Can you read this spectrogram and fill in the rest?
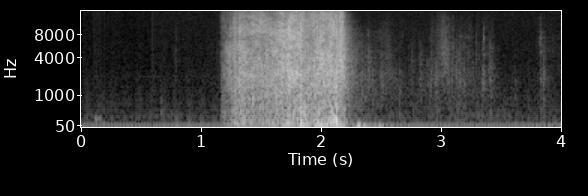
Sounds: tearing

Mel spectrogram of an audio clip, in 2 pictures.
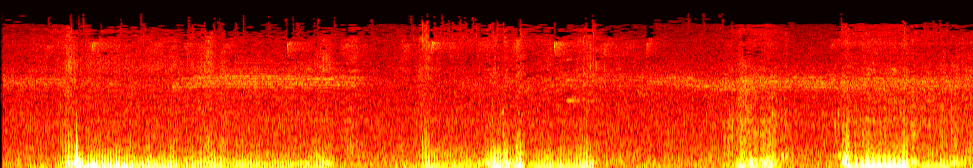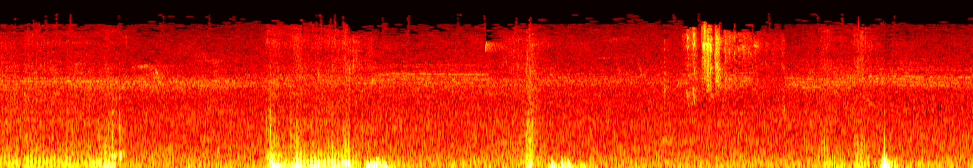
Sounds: wild animals
bird
animal
bird call

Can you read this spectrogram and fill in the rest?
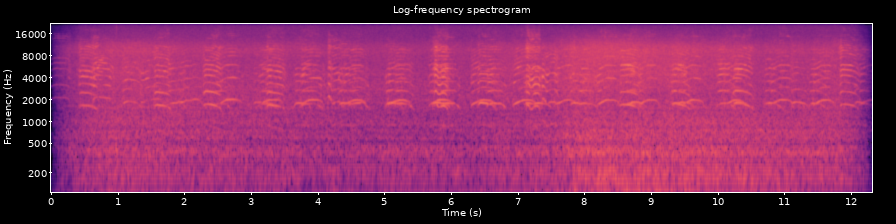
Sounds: water
ocean

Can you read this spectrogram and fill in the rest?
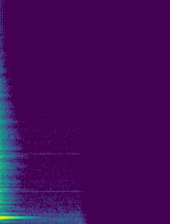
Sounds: cowbell
bell

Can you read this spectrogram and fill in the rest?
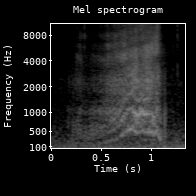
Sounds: home sounds
zipper (clothing)

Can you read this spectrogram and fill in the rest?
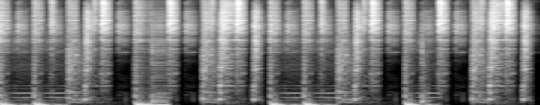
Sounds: drum kit
percussion
musical instrument
music

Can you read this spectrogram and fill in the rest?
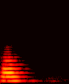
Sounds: brass instrument
musical instrument
music

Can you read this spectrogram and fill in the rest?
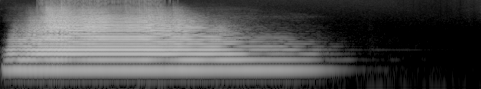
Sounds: music
musical instrument
brass instrument

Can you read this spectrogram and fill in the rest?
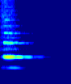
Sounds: woodwind instrument
music
musical instrument

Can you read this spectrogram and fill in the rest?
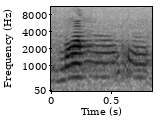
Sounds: animal
cat
pets

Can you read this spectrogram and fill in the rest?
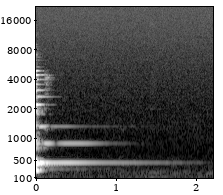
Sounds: music
bowed string instrument
musical instrument

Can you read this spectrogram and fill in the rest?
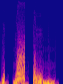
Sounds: music
musical instrument
scratching (performance technique)

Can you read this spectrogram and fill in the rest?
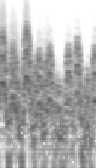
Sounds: scratching (performance technique)
musical instrument
music

